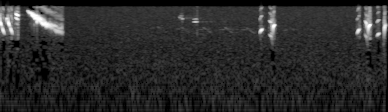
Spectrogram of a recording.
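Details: Goldfinch singing to attract other birds. A few high chips lead into a buzzy descending slur, followed by a pause and scattered short bursts of sharp twittering notes.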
